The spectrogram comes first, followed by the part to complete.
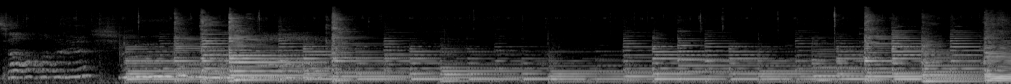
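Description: A sung phrase with vibrato fades out in the first second, then a nylon-string classical guitar plays a solo interlude of plucked notes and chords.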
